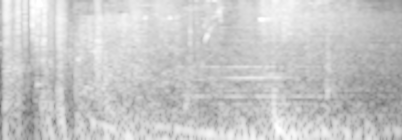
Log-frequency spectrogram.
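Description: A pickaxe strikes a wall with loud crunching hits.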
